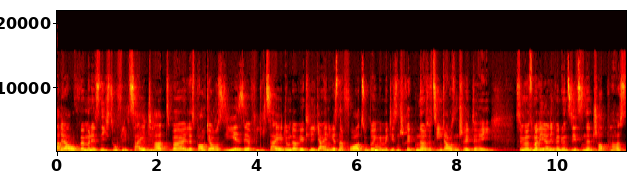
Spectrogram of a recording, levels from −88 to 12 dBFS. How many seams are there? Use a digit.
0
